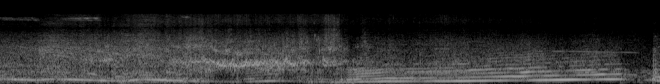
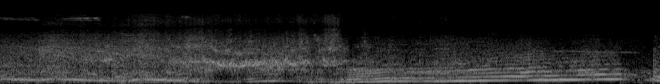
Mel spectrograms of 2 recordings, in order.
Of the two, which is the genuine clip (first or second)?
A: first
